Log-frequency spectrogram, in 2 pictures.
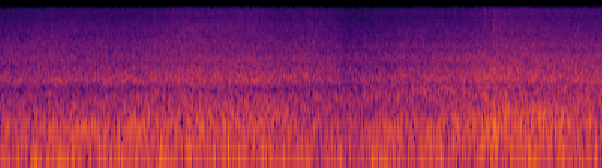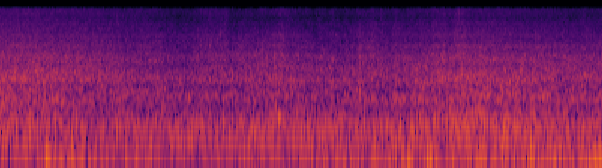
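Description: Sea waves breaking and washing up on a beach, with wind rumbling on the microphone; one wave swells up louder about five seconds in.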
